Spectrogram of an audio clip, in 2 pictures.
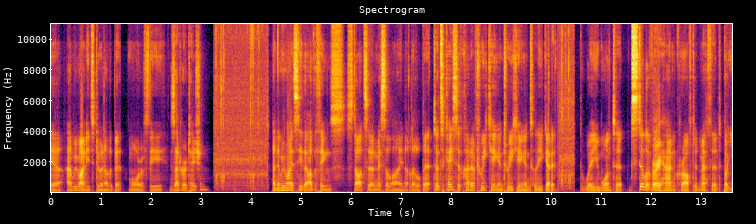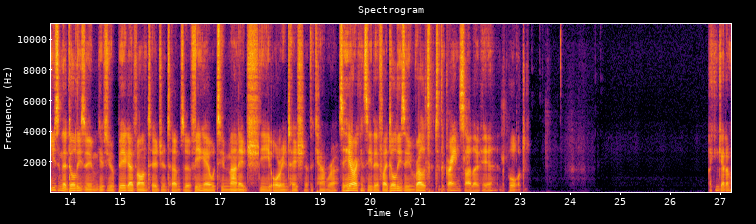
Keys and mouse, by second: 0.8 r, 3.4 s, 7.1 middle click, 9.8 r, 13.5 q, 24.1 q.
